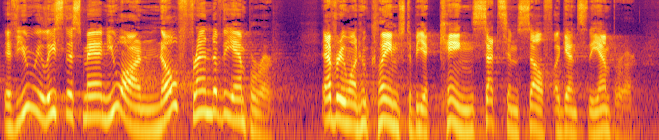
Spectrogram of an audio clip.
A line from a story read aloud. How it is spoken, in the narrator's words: cried out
